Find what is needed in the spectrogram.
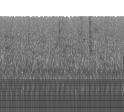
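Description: A quiet pause holding only background noise: a steady electrical hum and hiss from an old recording, with a few faint clicks in the second half.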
